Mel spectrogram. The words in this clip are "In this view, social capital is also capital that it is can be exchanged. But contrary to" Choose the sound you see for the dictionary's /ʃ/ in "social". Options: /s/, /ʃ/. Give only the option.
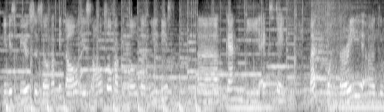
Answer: /s/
